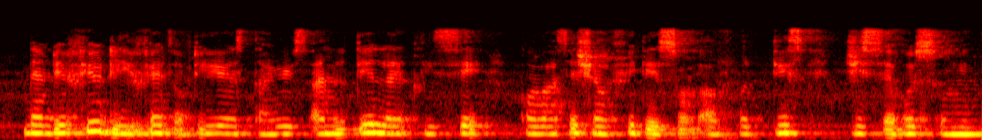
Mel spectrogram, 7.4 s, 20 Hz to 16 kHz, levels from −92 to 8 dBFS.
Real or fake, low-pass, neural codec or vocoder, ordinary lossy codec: fake; 7.2 kHz; codec, 16 kHz, 16 kbps, FunCodec, trained on Chinese and English, 50 frames a second; none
